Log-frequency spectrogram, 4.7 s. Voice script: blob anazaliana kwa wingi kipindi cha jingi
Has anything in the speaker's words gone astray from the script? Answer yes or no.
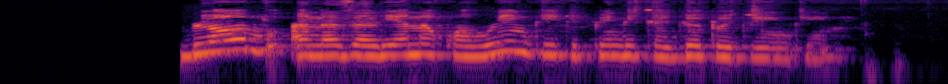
yes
